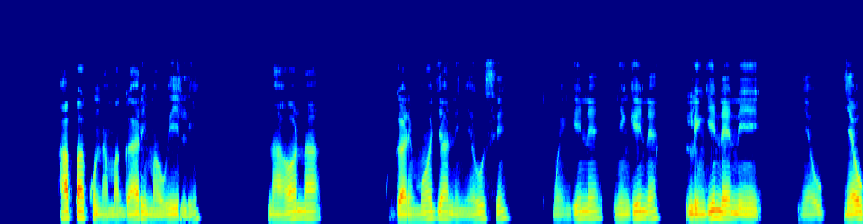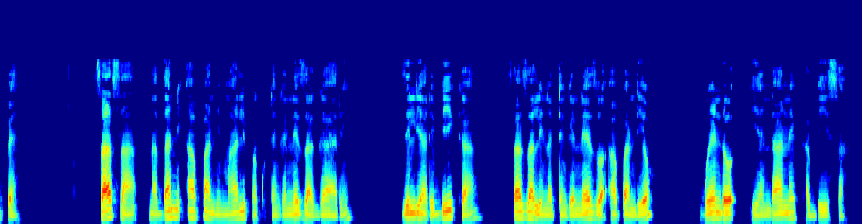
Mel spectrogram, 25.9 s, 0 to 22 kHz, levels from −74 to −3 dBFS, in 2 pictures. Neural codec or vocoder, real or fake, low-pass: none; real; 7.2 kHz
